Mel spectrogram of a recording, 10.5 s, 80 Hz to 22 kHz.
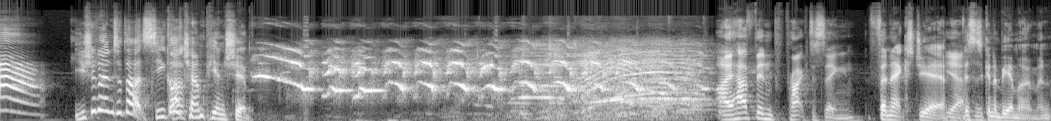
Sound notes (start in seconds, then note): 2.5 person imitating seagull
